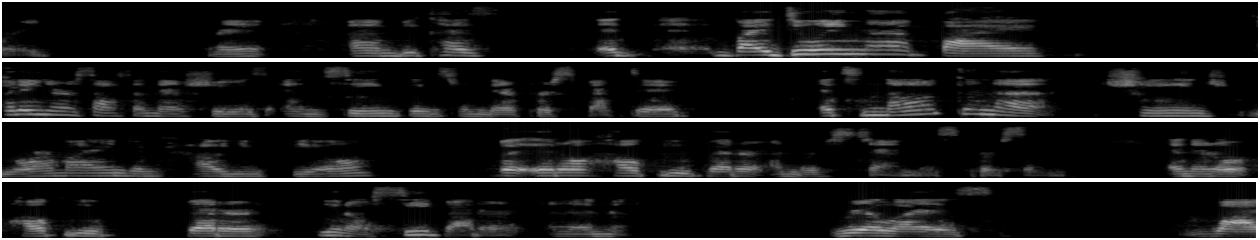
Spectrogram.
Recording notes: I apologize for the horrible audio quality! I felt called to record an episode while I was on a 1-hour drive.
